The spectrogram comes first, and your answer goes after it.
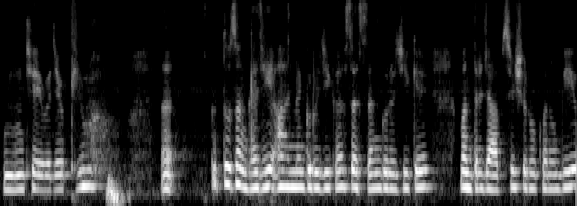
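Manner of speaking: ordinary talk, nothing marked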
